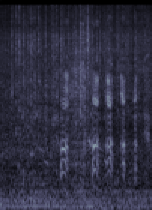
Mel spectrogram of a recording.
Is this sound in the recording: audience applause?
no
